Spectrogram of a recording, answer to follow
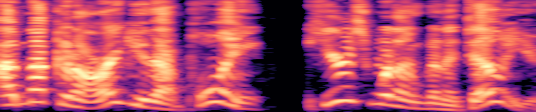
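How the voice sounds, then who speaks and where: This man's voice is raised and projected, with a bright, sharp tone. He moves at a moderate pace through very wide pitch swings. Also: very clean recording, silent background. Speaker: author. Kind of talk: casual interview chat.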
